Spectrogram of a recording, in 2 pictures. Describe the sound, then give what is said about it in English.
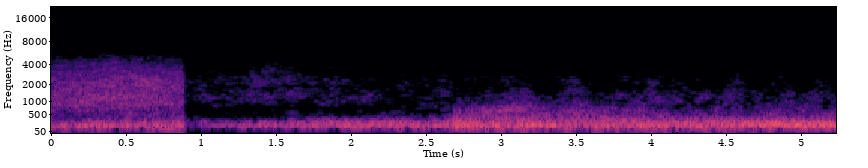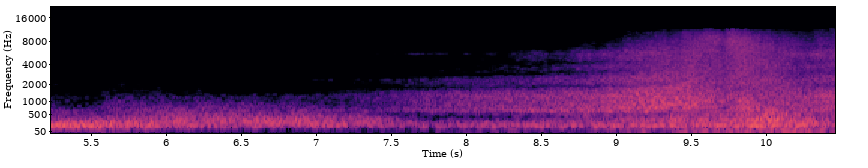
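Jet aircraft roar overhead in a film scene set in a dusty desert place, a deep steady rumble swelling in loudness, with a harsh high whine climbing over the last few seconds. No voices are heard. “It's just like it's really this is the dustiest place, but we hear immediately the sound of jets.”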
